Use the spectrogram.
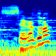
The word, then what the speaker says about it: Serradura: beautiful dessert, which you say is a Goan Serradura. Yes, that's Lovely. You said it right. Goan Serradura.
